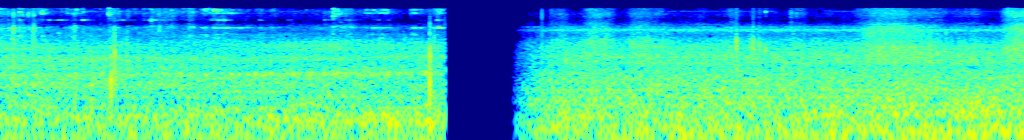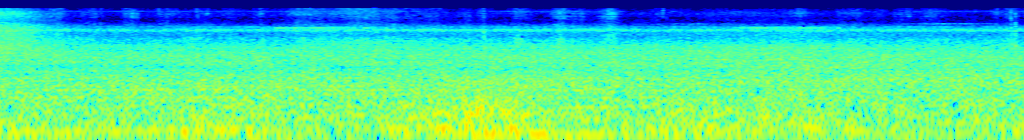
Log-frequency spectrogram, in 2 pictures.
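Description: Steady outdoor street traffic noise, a low even rumble, cut by a brief gap of silence a little over two seconds in.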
